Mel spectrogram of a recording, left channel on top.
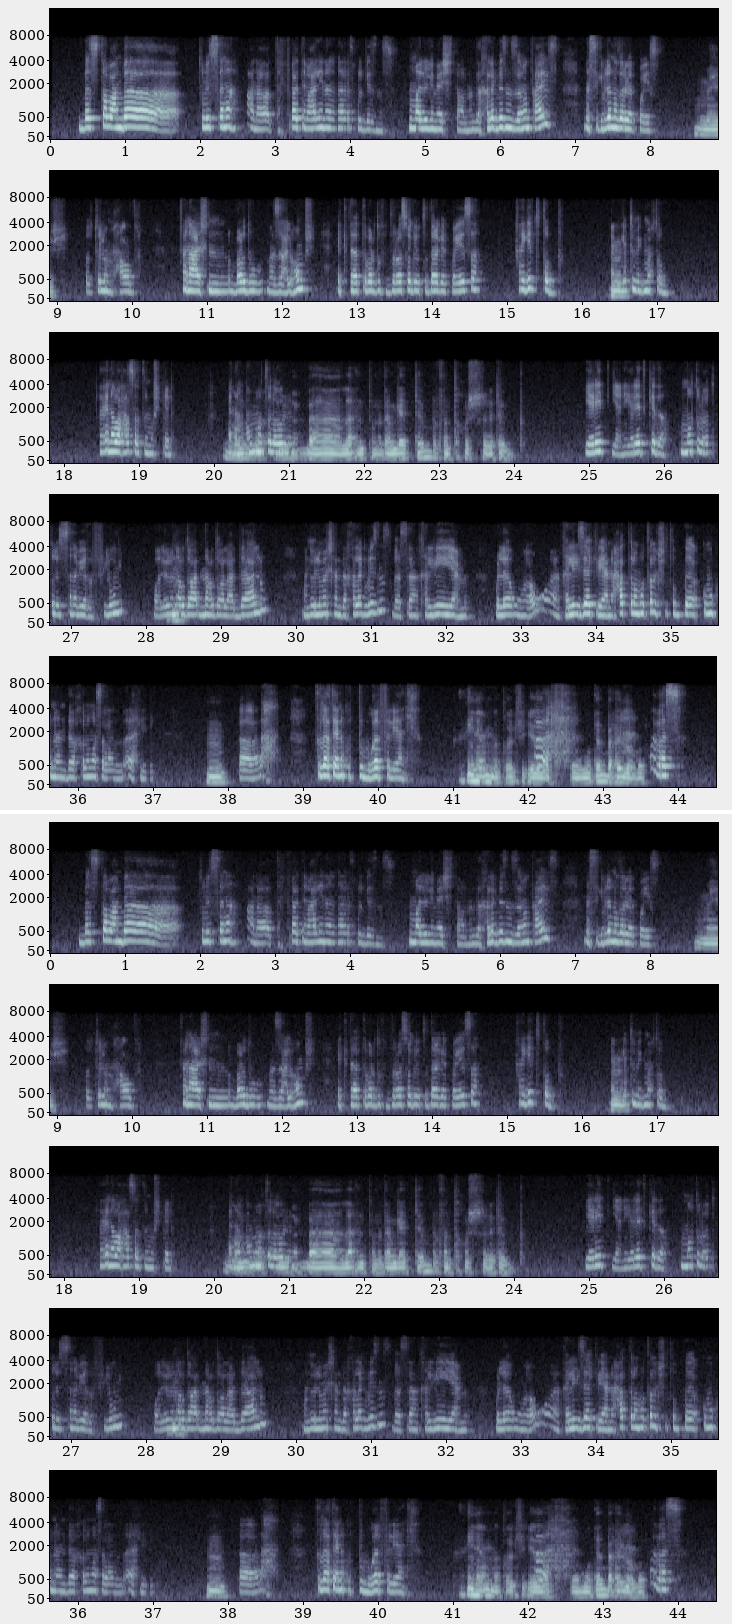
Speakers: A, on the left; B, on the left.
A: بس طبعا بقى طول السنه انا اتفقت مع علي ان انا ادخل بيزنس هم قالوا لي ماشي تمام هندخلك بيزنس زي ما انت عايز بس جيب لنا درجه كويسه
B: ماشي
A: قلت لهم حاضر فانا عشان برضو ما ازعلهمش اجتهدت برضو في الدراسه وجبت درجه كويسه فجبت طب
B: مم.
A: يعني جبت مجموع طب فهنا بقى حصلت المشكله
B: هم
A: يعني هم طلعوا
B: قالوا لك بقى لا انت ما دام جايب طب فانت خش طب
A: يا ريت يعني يا ريت كده هم طلعوا طول السنه بيغفلوني وقالوا لي
B: مم.
A: ناخده ناخده على قد عقله ونقول له ماشي هندخلك بيزنس بس هنخليه يعمل ولا هنخليه يذاكر يعني حتى لو ما طلعش طب حكومه كنا هندخله مثلا اهلي
B: مم.
A: آه، <laughs> طلعت يعني كنت مغفل يعني
B: <laughs> يا عم ما تقولش كده
A: <laughs>
B: بس ما طب حلوة برضه
A: آه، بس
